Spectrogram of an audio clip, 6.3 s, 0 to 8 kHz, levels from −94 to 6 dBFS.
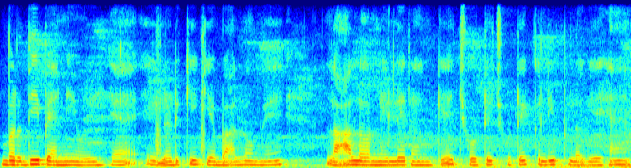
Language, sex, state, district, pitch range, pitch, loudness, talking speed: Hindi, female, Punjab, Fazilka, 165-185 Hz, 170 Hz, -17 LUFS, 180 wpm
